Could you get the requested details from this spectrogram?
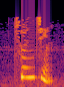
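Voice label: "尊敬", Mandarin Chinese; chinese-flashcards; hsk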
